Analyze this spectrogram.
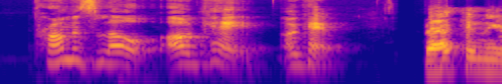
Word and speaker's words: Promislow: enough how would you how is it right promise low promise low okay okay back in the old country it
